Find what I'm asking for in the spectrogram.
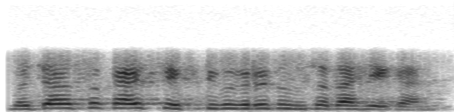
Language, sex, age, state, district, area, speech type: Marathi, female, 18-30, Maharashtra, Kolhapur, rural, conversation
